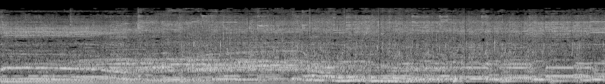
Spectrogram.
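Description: Live band music from acoustic guitar, electric guitar and drums in a hall. Deep held notes carry the first half, then drop out about halfway through, leaving moving guitar lines.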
